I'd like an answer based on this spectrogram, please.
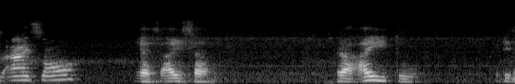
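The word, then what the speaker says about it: رأيت: Ra'aitu. It is pronounced ra'aitu.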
